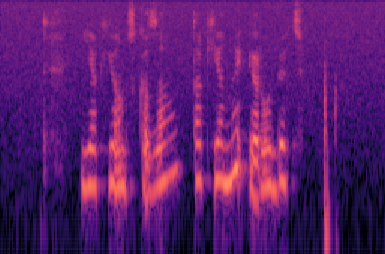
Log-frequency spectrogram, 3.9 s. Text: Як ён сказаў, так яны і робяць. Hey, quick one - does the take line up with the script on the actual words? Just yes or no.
yes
